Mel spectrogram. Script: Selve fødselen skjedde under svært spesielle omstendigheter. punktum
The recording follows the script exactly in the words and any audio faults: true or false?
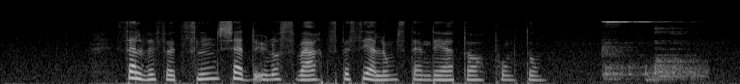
false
